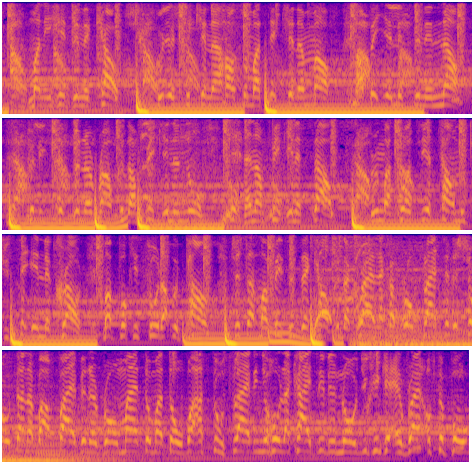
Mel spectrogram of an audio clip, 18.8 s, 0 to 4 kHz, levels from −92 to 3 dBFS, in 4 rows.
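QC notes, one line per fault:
Nothing stood out on listening to this clip.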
